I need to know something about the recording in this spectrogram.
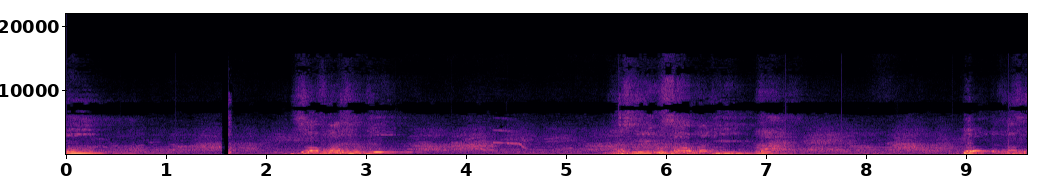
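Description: A large crowd sings and cheers loudly outdoors.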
